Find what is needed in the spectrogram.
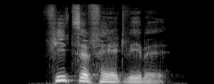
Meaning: senior NCO, just below a feldwebel/sergeant
- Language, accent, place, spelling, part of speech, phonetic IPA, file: German, Germany, Berlin, Vizefeldwebel, noun, [ˈfiːt͡səˌfɛltveːbl̩], De-Vizefeldwebel.ogg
